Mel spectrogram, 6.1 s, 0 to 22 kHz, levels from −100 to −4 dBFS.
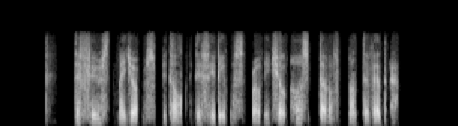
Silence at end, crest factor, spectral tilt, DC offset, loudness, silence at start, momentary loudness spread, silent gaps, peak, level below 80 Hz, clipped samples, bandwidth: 0.8 s; 24 dB; -4 dB/octave; under 0.1%; -25 LUFS; 1 s; 11 LU; 2.08-2.16 s, 3.28-3.36 s, 4.13-4.25 s, 4.54-4.64 s, 4.77-4.83 s; -2 dBFS; -72 dBFS; under 0.1%; 7.6 kHz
